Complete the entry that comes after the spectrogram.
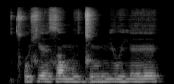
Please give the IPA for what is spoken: t͡sʼuɕeːzʌ mũzd͡ʑəməmʲuː jeː

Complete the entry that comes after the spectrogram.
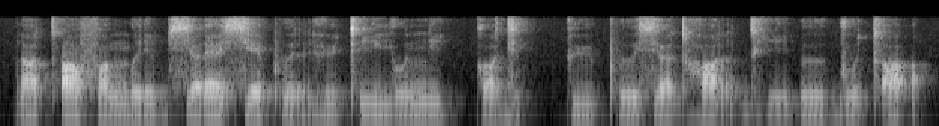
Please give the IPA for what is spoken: ɾɒtʼɒfɒ ŋʷiɾibsʲɒɾɛ sʲɛpʼɯrɦy tʼiju nikːɔ dʲukːy pʼɯsʲɒdʱɒr dʱiʔɯ ɡutʼɒʔ

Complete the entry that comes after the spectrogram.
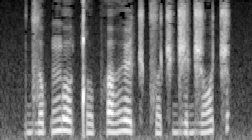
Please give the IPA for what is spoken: d͡zopŋoǃo̤ pʰʌɦøt͡ʃt͡sɔ̤t͡ʃ d͡ʒəd͡ʒɔ̤t͡ʃ

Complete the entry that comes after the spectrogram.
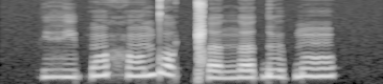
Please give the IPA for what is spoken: vʲʉ˨pɔ̃˧hɔ̃˨˦ d̪ɔ˨ ǁɜ˨ŋɜ˧ɠʉ˧ɓõ˦

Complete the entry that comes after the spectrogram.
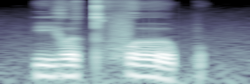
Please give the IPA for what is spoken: jɤtfɤp

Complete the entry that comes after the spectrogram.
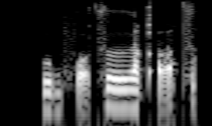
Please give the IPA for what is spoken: ubfɔ̰t͡s lːɪqʼɑ̰t͡s

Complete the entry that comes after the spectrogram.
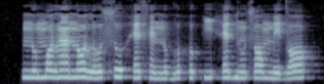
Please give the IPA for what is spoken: no˧mɔ˧lã˦nɔ˦˨ lo˨˦ so˦˨hɛ˧ sɛ̃˨no˨ɡo˧ho˧ ki˨ hɛ˧ dũ˨sɔ˧ me˨ dɔ˧

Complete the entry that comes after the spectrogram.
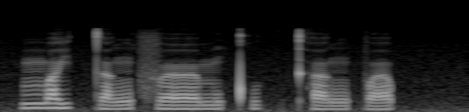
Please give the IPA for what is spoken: mɐ˥j t̪ɐ˨˥ŋfœː˨˧mkʷʰɪ˧k̚ t̪ʰɐ˨ŋpɐ˨˥p̚

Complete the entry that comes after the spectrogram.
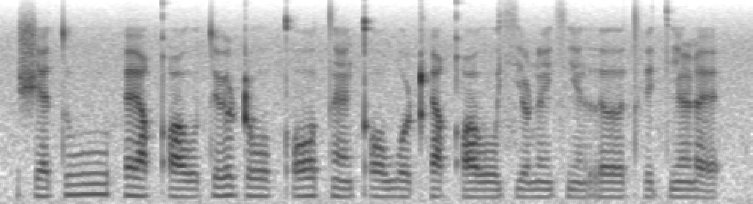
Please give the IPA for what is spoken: ʃɛtuːhɛː qʼoːtøʈoː kʼɔ tɛ̃kʼɔ woʈʰɛqʼoːsʲɔ ɳẽsʲɛ̃rəːtʰɪ tʲɛ̃ɽɛ

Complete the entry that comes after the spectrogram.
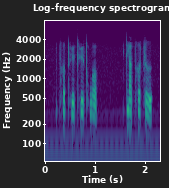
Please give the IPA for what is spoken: t̪ʰɤ˥˩t̪ʰy˧˥t̪ʰy˥˧kʰwɔ˥˩ | t̪jä˥t̪ʰɤ˥˧ t͡sɹ̩˥˩

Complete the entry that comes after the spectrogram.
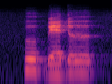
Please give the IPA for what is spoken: u˥ɓe˨ɗɯ˦

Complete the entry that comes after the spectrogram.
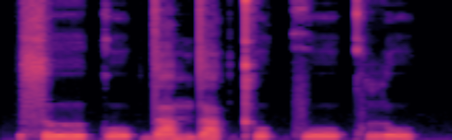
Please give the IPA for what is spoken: sɯː˥˩ku˨˩ʔ da˥˩mda˨˩k̚tʰu˥˩k̚fuː˦˥ kʰru˨˩k̚

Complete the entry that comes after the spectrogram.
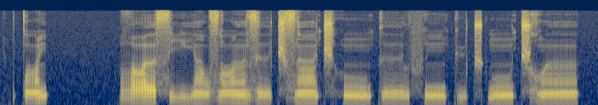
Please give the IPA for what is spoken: tˤĩ˦˥ | ðˤɐː˦˥si˧˩ jã˧˩lzˤɐ̃ː˦˥zɘː˧˩t͡ʃ zãː˦˥t͡ʃhũː˧˩kɘː˧˩l fĩ˦˥ky˧˩t͡ʃ ɠũː˦˥t͡ʃʁʷɐ̃ː˦˥

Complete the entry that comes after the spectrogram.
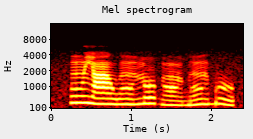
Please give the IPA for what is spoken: ũ˦jã˧ wũ˨no˧ ɡɔ̃˨ɡ͡bũ˨˦ ɡ͡bu˦˨

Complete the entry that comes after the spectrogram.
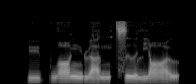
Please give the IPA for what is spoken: y˥pwɑ˥ŋ ɻa˧˥n t͡sɹ̩˥˧ljɑ˥˩ʊ̯

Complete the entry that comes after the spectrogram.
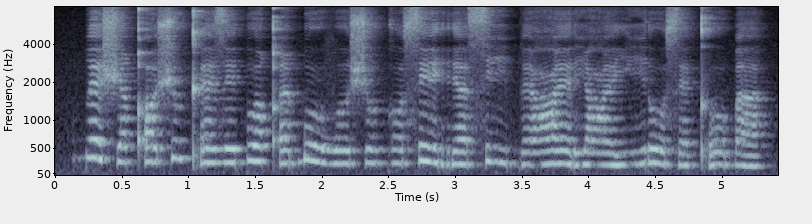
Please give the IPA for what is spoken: bɛʃe qʼoʃɯkʼɛ zeɠoqʼi ɓovɤ ʃɤɡɔserʲa sibɛ ʕɛ ɾiʕɛ ji ɾosɛ kʼoɓa

